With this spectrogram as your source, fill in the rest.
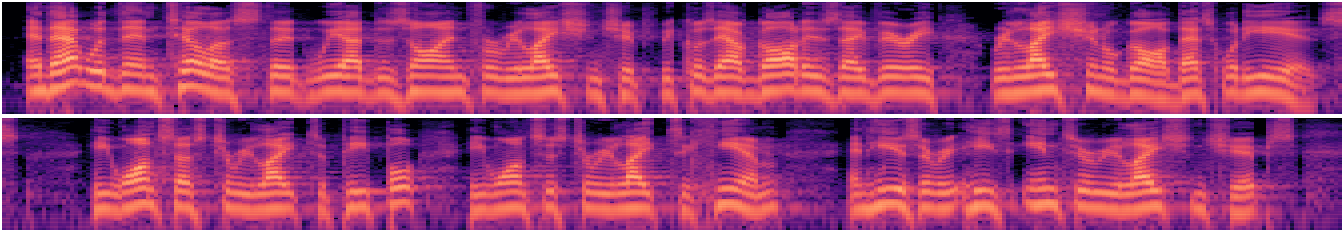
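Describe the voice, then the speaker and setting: Over a very clean recording with a silent background, a man in an Australian accent speaks at a fairly quick pace with fairly high pitch and fairly even intonation. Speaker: visiting preacher. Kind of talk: sermon. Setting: church.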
